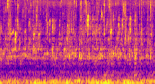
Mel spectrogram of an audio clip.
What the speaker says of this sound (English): wait for it to finish dripping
